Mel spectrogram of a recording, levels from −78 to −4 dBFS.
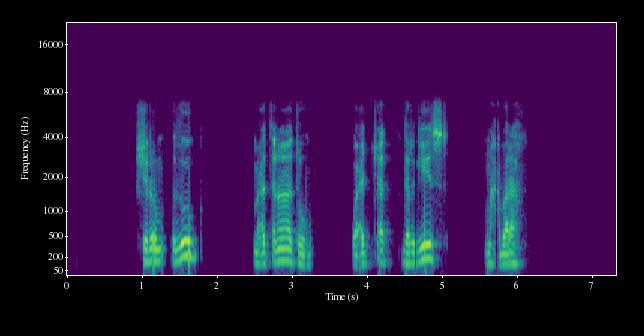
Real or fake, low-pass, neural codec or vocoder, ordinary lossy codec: real; 7.2 kHz; none; Opus, 24 kbps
